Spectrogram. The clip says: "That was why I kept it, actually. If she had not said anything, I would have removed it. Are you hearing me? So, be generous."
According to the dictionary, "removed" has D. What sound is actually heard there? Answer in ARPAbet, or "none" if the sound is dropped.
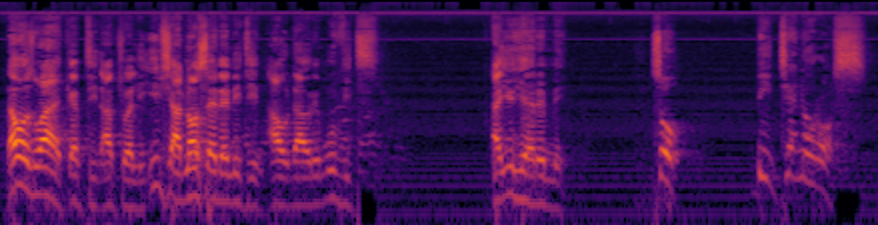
none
